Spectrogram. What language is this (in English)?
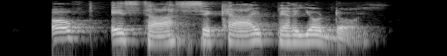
Esperanto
